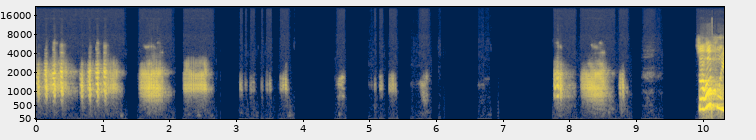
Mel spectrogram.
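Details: A Southern leopard frog in the Southeast Texas (Houston) area gives rapid, rattling chuckles, like a finger rubbed squeakily along a balloon.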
